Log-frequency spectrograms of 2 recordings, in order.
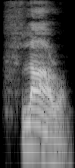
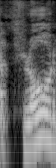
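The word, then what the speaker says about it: flour: this this word to this is फ्लावर फ्लावर आटे को कहते हैं फ्लावर वही प्रोनंसिएशन जो हम एफ एल ओ डब्लू ई आर की कहते हैं फ्लावर हैय फ्लोर नहीं होता तीसरा वर्ड है डी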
